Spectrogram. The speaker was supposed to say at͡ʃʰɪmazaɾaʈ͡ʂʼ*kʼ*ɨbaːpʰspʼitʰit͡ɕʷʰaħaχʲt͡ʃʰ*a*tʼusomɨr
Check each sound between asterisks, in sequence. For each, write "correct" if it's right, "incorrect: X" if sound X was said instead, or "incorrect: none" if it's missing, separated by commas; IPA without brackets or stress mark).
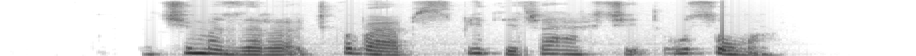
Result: correct, incorrect: i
